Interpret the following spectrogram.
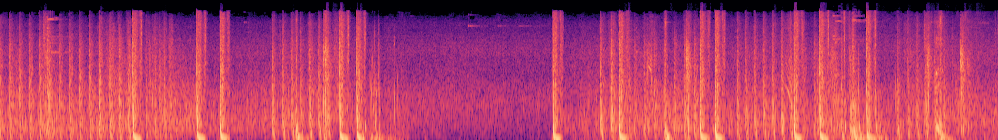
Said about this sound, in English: It was a forlorn hope that I'd kill him with one single pistol shot from that distance.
